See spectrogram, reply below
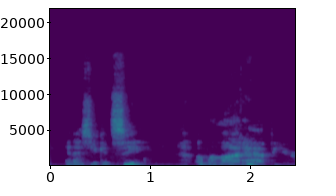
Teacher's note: he has a very weird, like, breathy way of speaking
